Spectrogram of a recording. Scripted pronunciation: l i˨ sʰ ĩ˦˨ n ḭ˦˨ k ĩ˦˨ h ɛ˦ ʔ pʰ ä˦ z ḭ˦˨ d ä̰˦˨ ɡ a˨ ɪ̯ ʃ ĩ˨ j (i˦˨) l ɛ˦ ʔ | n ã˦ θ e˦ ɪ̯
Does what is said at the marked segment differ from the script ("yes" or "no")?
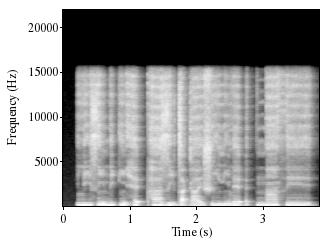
yes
